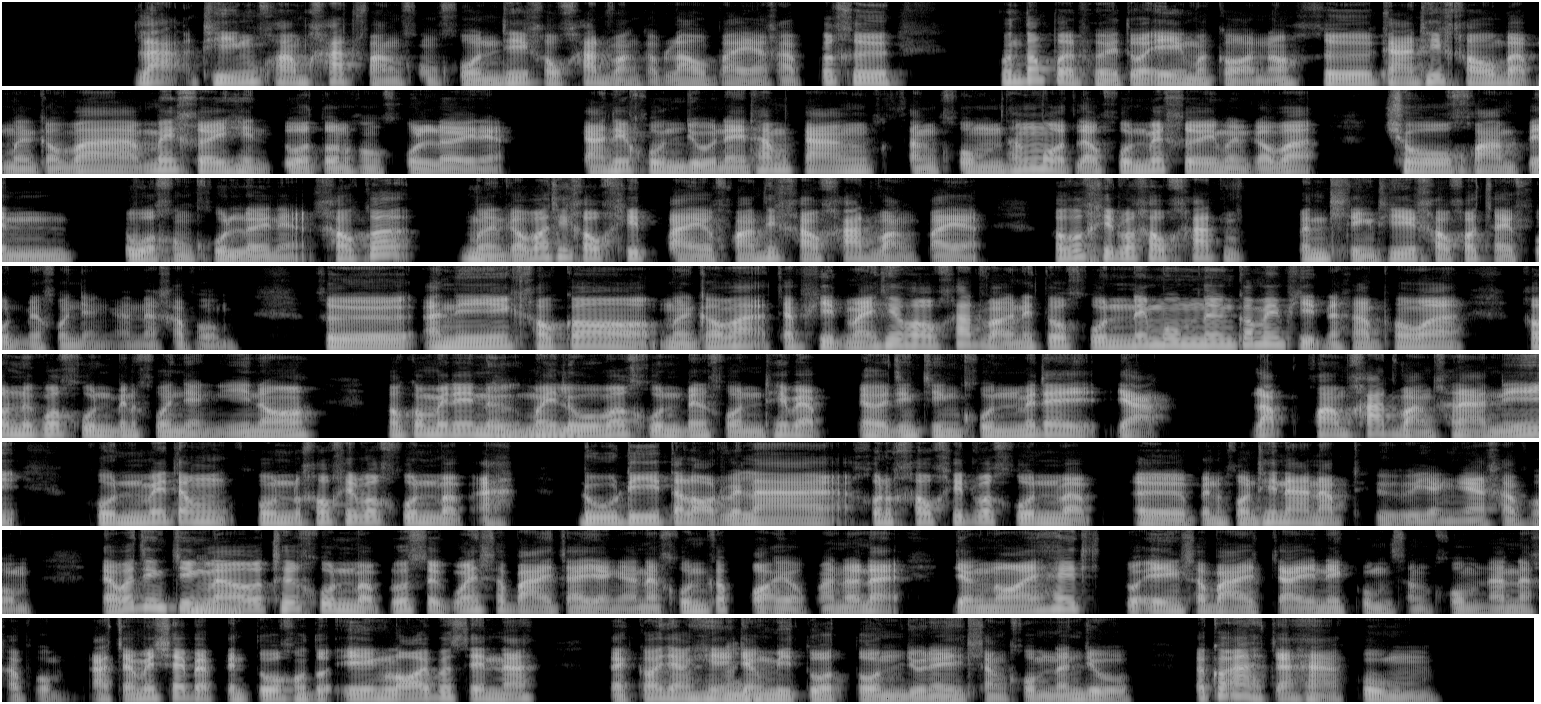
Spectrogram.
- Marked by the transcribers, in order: other noise; other background noise
- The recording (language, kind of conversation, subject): Thai, advice, ฉันจะรักษาความเป็นตัวของตัวเองท่ามกลางความคาดหวังจากสังคมและครอบครัวได้อย่างไรเมื่อรู้สึกสับสน?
